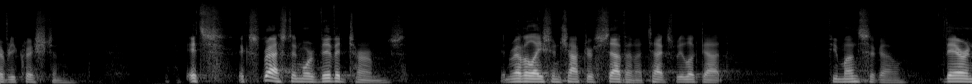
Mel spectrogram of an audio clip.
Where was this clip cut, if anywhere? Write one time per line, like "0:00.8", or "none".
none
